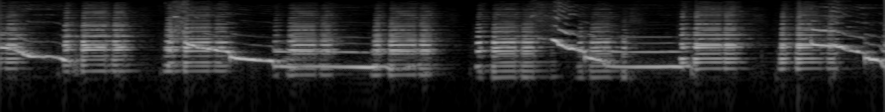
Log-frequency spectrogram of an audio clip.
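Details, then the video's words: Female dog howling along to reggae music, with long, drawn-out howls that fall from a high start and level off, repeated in roughly three bouts with short gaps between. "Awesome Reggae-Singing Dog!"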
